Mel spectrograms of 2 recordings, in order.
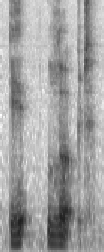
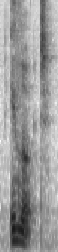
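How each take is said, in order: First: Said at normal speed with a glottal stop. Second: Said quickly with no T or glottal stop. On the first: "If I speak it at a regular pace" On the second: "if I say it even faster"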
